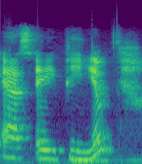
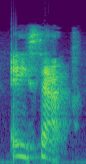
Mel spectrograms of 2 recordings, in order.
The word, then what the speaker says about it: ASAP: really interesting one because sometimes it does function as an initialism and we say is a PM but very often it is actually the acronym and you pronounce it as ASAP all right so that would be the whole word ASAP and which means as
